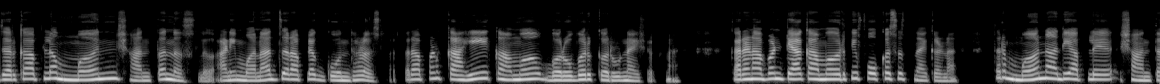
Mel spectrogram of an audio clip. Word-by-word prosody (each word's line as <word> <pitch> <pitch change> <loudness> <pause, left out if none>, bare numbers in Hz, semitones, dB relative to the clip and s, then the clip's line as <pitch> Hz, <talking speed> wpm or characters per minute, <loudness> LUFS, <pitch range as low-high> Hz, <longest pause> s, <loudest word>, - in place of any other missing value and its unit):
जर 220 0 0
का 255 - -2
आपलं 270 +3 -1 0.2
मन 230 +7 +3
शांत 180 -2 -7
नसलं 190 -8 -3
आणि 190 +2 -2
मनात 195 +2 0
जर 250 -2 0
आपला 230 +1 -2
गोंधळ 195 +1 -1
असला 175 +4 -13
तर - - -7
आपण 270 +4 -4
काही 230 +5 +2
कामं 230 +1 +2
बरोबर 195 +3 +2
करू 190 -3 -2
नाही 175 -3 -2
शकणार. - - -14 0.5
कारण 245 +2 +4
आपण 255 +1 +3
त्या 245 -1 +4
कामावरती 240 +1 +2
फोकसच 260 -1 -2
नाही 185 -3 -6
करणार. 165 -2 -7 0.4
तर 305 - -4
मन 230 +4 +4
आधी 260 -1 +2
आपले 230 -1 -2
शांत 195 -2 -3
225 Hz, 165 wpm, -18 LUFS, 195-245 Hz, 0.5 s, कारण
